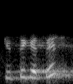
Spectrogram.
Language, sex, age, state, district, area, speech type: Odia, female, 18-30, Odisha, Kendrapara, urban, conversation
